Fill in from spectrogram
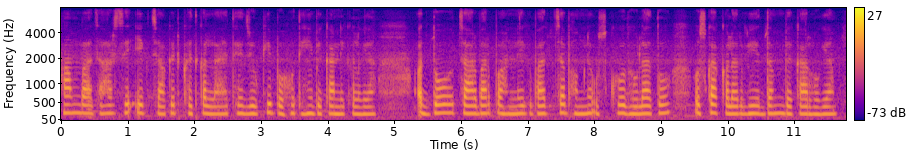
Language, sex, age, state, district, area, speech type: Hindi, female, 18-30, Uttar Pradesh, Varanasi, rural, spontaneous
